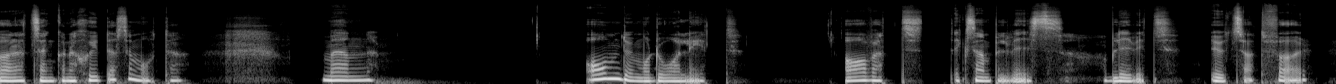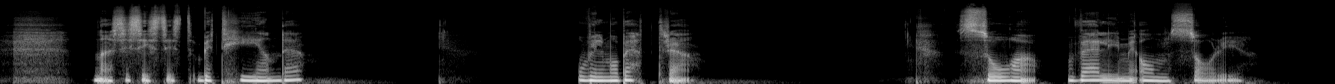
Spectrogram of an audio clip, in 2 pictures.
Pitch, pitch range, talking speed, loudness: 180 Hz, 165-190 Hz, 65 wpm, -17 LUFS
